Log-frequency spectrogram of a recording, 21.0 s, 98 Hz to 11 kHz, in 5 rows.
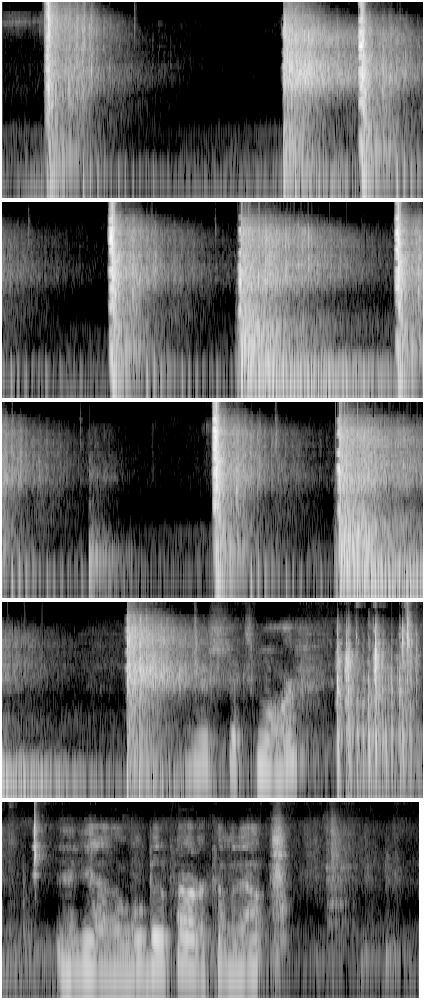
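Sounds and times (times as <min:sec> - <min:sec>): revolver shots echoing: 0:00.4 - 0:01.6, 0:02.8 - 0:09.8, 0:10.5 - 0:15.0.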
